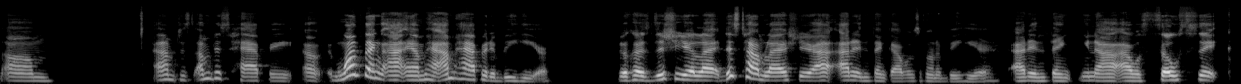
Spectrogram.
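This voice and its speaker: A tired woman, still recovering from chemo, hosts a casual live chat from home. She talks with a preacher's warmth and gratitude and turns emotional easily. Her voice sits at an ordinary pitch and sounds dry and close. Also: lively intonation, moderate pace, no room sound. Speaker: host.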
